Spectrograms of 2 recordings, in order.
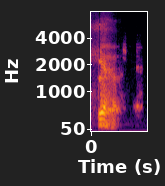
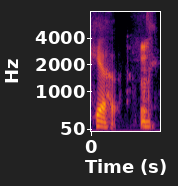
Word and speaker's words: ह्यः: उसको कहते हैं ह्यः, तो ह आधा है और फिर यह, तो ह्यः का जो उच्चारण है थोड़ा सा जटिल हो सकता है, पर आपको समझ में आ गया तो कर सकते हैं ह्यः। इसको मैं हिंदी इंग्लिश में भी लिख देता हूँ थोड़ा सा ह्यः, इस तरह से उसका उच्चारण करते हैं।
